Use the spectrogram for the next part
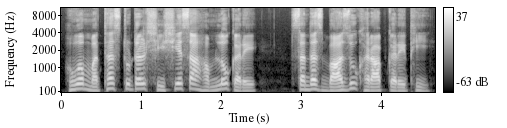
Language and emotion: Sindhi, neutral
